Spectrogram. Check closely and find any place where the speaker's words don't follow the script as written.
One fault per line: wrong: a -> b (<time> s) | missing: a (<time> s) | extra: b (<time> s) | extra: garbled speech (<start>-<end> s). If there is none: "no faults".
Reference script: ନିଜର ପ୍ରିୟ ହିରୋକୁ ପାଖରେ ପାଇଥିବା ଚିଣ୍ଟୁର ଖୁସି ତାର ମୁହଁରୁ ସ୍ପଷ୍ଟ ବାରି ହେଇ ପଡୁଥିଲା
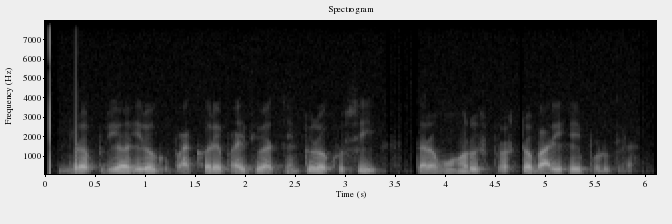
no faults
